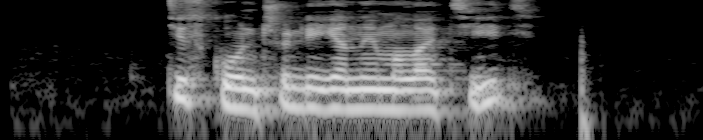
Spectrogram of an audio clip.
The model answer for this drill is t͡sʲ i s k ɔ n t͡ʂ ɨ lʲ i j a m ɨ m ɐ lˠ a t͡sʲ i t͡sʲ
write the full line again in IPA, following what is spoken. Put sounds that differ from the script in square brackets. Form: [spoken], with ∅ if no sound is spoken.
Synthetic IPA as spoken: t͡sʲ i s k ɔ n t͡ʂ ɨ lʲ i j a [n] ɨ m ɐ lˠ a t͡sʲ i t͡sʲ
